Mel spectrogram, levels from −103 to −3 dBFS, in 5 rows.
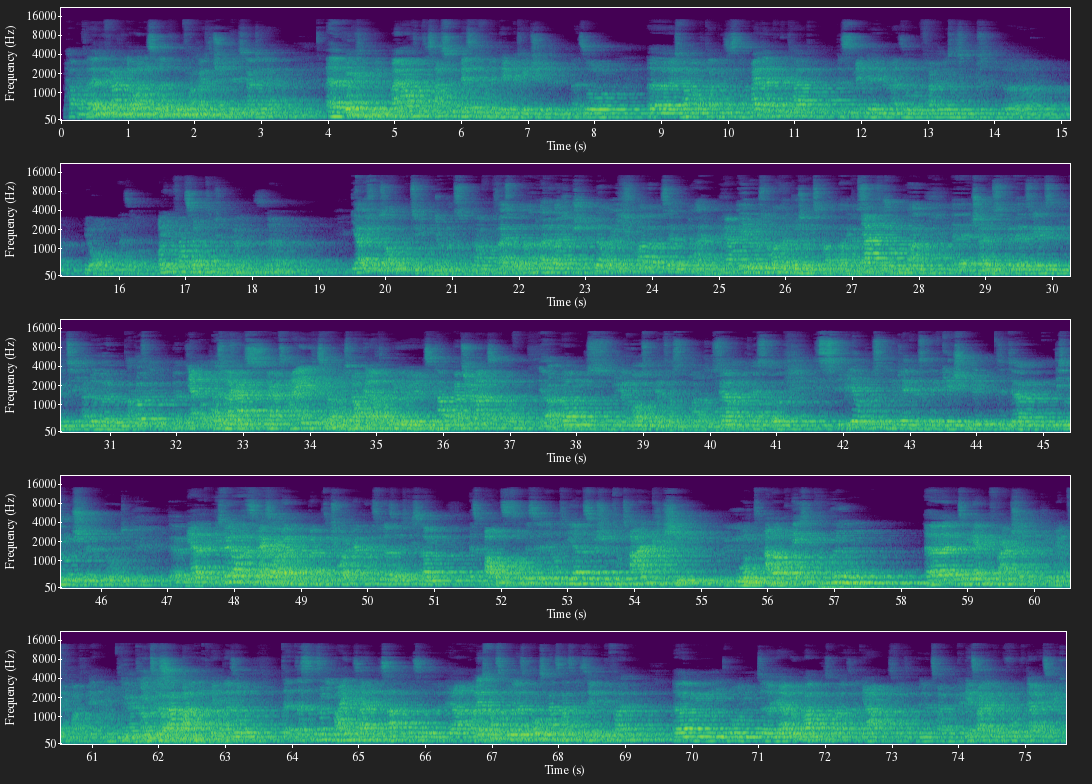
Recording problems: room echo; strong; dies away in 3 s
off-mic speech; far

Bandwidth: 14.5 kHz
